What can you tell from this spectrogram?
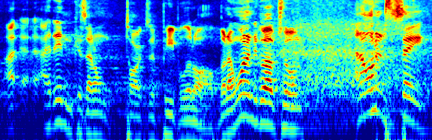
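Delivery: normal talking voice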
